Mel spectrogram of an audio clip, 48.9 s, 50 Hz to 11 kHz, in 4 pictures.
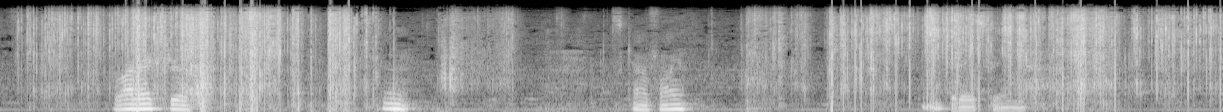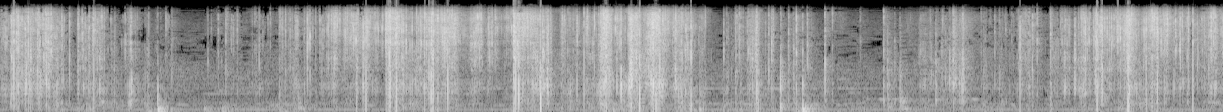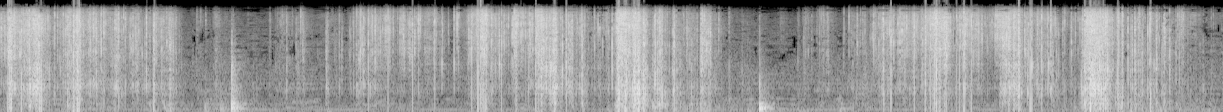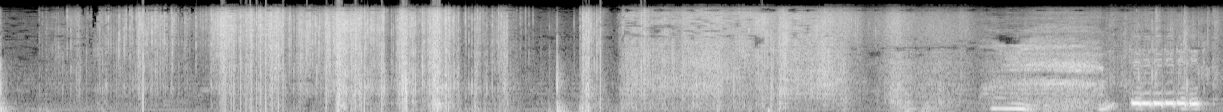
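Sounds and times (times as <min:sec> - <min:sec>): wrappers crinkling and tearing: 0:00.0 - 0:05.3, 0:07.4 - 0:46.5, 0:47.8 - 0:48.9
cards being handled: 0:07.4 - 0:15.4.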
